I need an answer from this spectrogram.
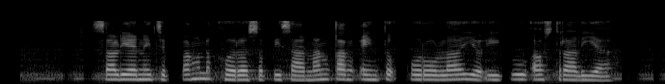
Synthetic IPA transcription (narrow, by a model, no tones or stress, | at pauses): salianed̥ʒ̥ə̤paŋnəɡ̥ɔ̤ɾɔsəpisanankaŋent̪ʊʔkoɾolajɔʔikuʔaust̪ɾalia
